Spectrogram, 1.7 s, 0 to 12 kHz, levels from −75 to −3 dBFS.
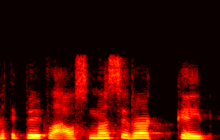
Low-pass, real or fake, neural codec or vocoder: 7.2 kHz; fake; codec, 16 kHz, 0.8 kbps, ZipCodec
